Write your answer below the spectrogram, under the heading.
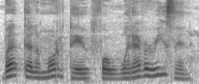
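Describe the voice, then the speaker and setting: A woman performs a middle-aged monster hunter in an audio drama. Her voice sits low as she recounts horrors in a grave, measured way. Faint noise runs under the recording. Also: lively intonation, dark tone. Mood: reflective.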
